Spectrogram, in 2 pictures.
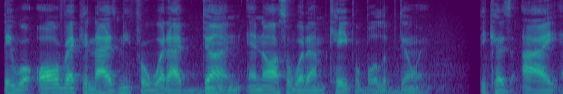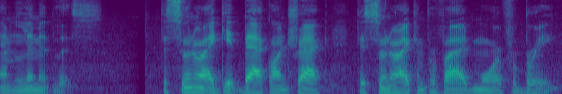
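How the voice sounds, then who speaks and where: Gravelly low-voiced man, blunt and emotional. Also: fairly even intonation, normal speed, fairly bright tone. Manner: blunt, earnest, swears freely; emotional, close to tears. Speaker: interview guest, stunt performer. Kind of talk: reading old journal, then reflective interview talk.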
